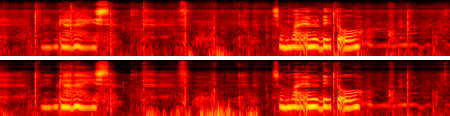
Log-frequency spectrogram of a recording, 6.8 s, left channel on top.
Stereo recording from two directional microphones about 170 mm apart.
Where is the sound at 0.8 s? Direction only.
45° right (ahead or behind).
